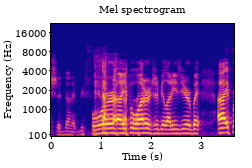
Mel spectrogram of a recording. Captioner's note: laughing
